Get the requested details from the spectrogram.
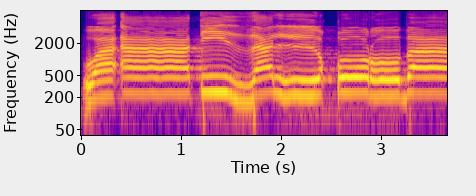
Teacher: ذال پر زبان نکالنی ہے اور ذال کو ہم نے آگے لام کے ساتھ ملانا ہے۔ ذال لام زبر ذل، قاف را پیش قور، با کھڑا زبر با، قربا۔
